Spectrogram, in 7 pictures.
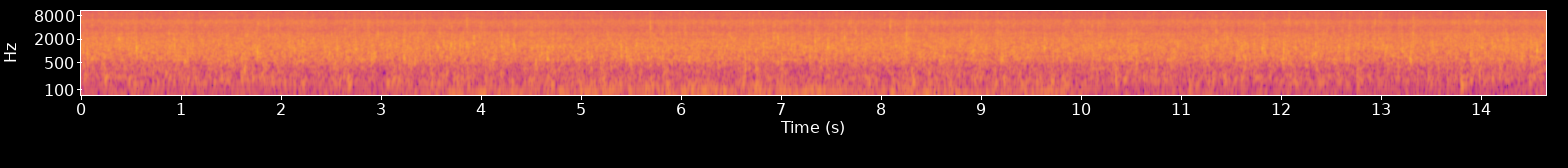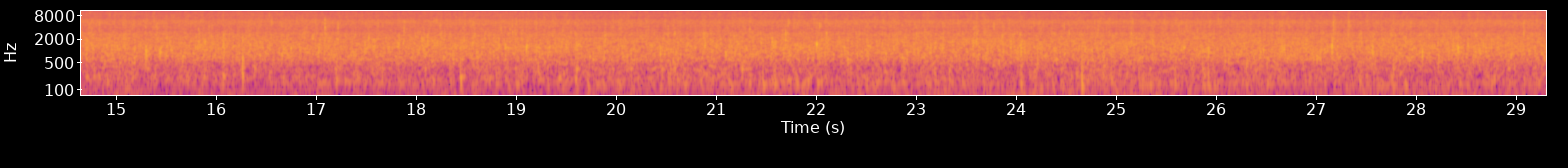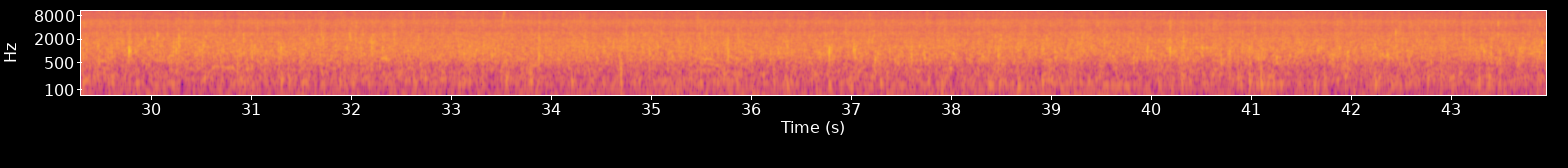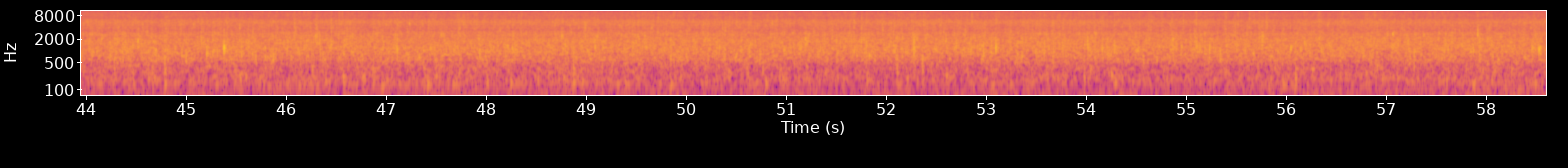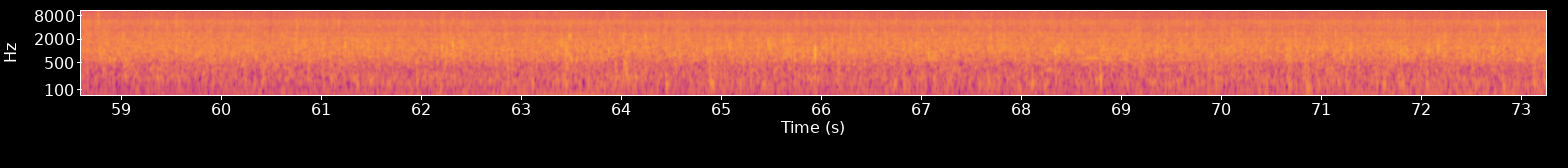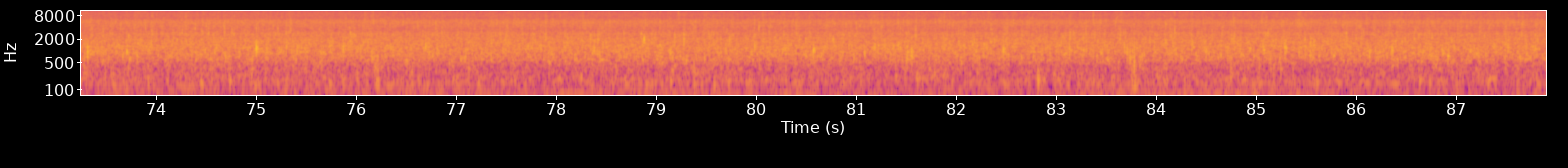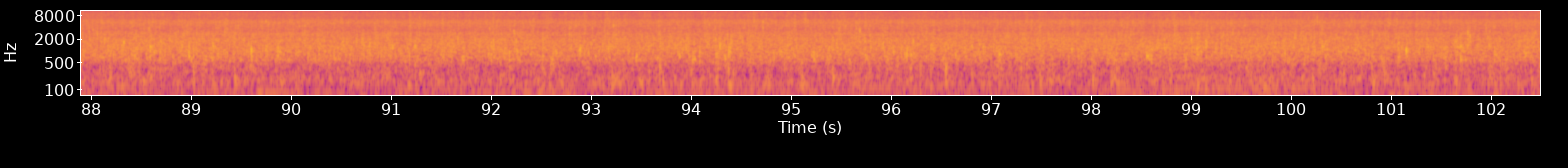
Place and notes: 8b Fontanna Kinoteka w Palac Kultury i Nauki, Plac Defilad, Warszawa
